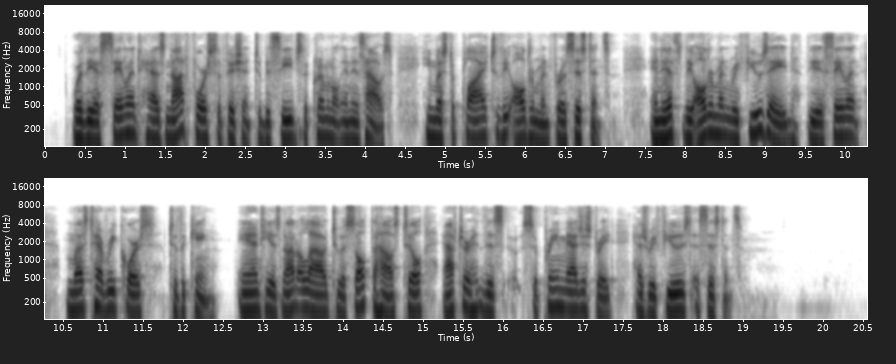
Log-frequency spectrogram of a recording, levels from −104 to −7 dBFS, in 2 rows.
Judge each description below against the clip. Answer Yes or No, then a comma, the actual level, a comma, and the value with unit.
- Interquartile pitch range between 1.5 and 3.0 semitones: Yes, narrow, 2.4 semitones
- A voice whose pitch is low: No, medium, 145 Hz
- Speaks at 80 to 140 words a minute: No, average, 155 wpm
